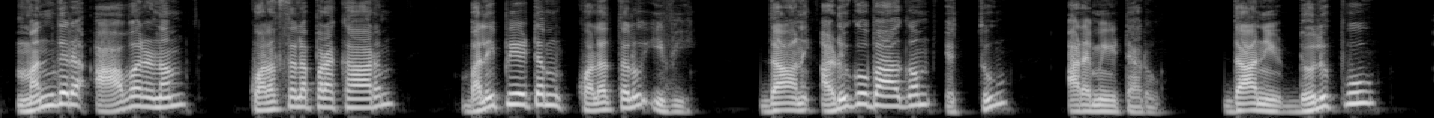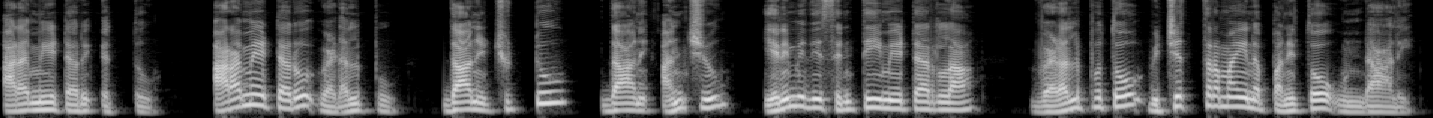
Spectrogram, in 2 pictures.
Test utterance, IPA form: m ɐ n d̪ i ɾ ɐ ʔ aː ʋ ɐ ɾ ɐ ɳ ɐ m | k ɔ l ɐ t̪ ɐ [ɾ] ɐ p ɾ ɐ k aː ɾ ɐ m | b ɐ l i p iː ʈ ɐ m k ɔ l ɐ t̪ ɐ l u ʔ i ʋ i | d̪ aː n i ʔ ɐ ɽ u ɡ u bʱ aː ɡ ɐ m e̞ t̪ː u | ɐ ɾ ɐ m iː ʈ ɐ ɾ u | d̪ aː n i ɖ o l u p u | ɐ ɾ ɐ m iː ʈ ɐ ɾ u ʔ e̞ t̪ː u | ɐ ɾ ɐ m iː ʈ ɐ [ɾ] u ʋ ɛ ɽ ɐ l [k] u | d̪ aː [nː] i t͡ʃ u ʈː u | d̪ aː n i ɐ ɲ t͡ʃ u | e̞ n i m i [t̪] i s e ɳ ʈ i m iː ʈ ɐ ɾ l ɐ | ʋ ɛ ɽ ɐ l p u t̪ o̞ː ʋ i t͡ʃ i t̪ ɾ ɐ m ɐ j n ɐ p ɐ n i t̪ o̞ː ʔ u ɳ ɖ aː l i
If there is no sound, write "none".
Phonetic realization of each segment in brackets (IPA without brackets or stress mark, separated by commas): l, ɾ, p, n, d̪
